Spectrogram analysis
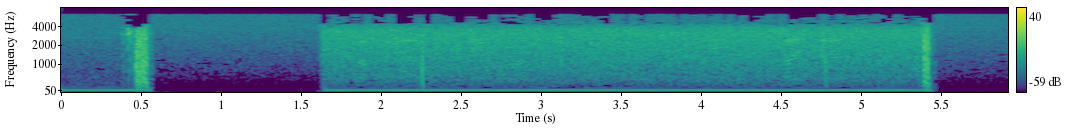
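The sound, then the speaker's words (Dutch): A very faint amateur radio transmission buried under loud hissing static, a brief burst then a longer stretch of noise that starts and cuts off with sharp clicks over a low hum. “Ja, die laatste die op luisteren was, de modulatie is heel erg zacht.”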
